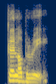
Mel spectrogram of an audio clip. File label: "corroboree", Indian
